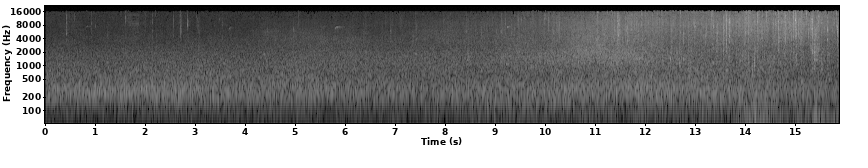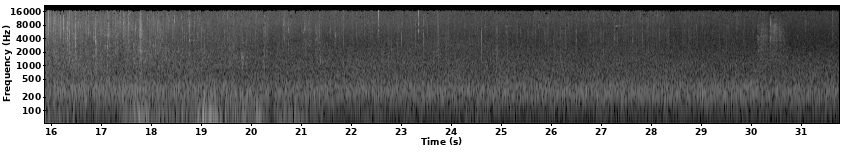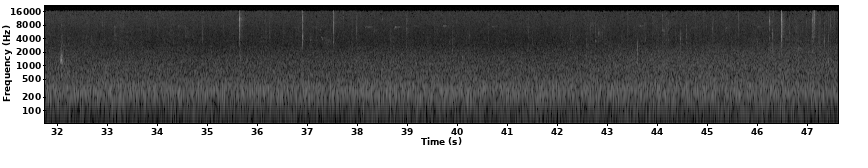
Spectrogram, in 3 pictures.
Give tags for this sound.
rain stick like tree blow snow forest wind trickle

